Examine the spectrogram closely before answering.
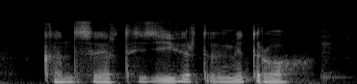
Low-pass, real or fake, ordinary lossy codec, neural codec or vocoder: none; real; none; none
